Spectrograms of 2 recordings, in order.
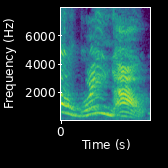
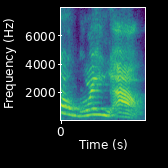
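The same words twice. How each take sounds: The two takes are said the same way.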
